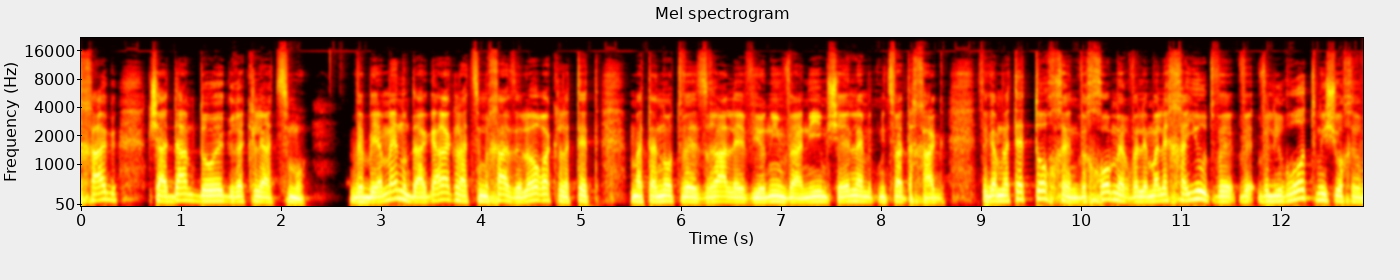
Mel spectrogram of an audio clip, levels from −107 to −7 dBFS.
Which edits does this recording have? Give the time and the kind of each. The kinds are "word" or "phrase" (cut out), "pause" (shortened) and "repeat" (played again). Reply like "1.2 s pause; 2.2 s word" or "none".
none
